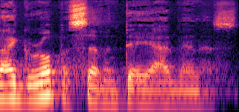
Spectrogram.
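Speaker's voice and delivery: voice sunk into a low, dropped-down key. Retelling what a man said after asking about their church, imitating a low-key voice. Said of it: "dropped down to a low key".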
